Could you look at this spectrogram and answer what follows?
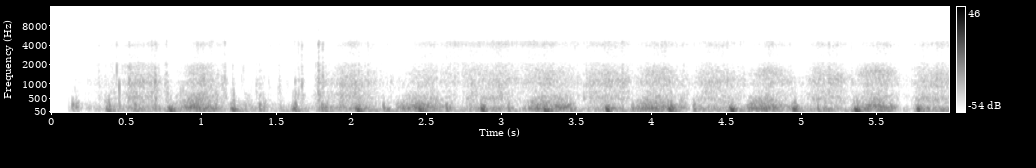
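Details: Heart sounds recorded during bag breathing (part 3): regular, low heart thumps at about 72 a minute under rushing breath noise; a steady heartbeat.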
